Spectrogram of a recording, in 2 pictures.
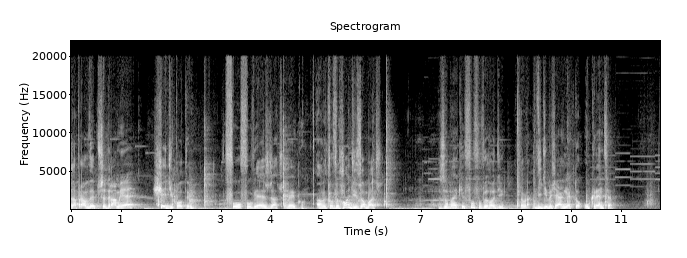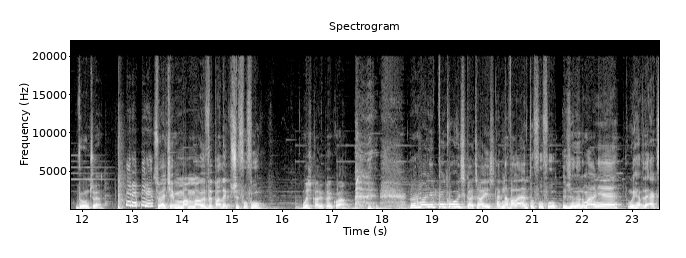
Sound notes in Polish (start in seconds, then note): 17.4 śmiech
